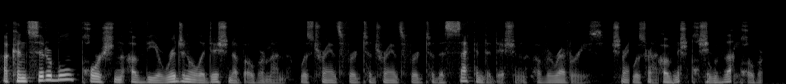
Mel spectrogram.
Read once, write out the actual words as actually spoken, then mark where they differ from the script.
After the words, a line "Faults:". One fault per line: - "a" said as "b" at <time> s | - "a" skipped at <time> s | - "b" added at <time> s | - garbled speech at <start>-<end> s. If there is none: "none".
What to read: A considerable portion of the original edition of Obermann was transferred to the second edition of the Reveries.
A considerable portion of the original edition of Obermann was transferred to transferred to the second edition of the Reveries. [garbled]
Faults:
- "transferred to" added at 3.7 s
- garbled speech at 6.1-7.6 s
